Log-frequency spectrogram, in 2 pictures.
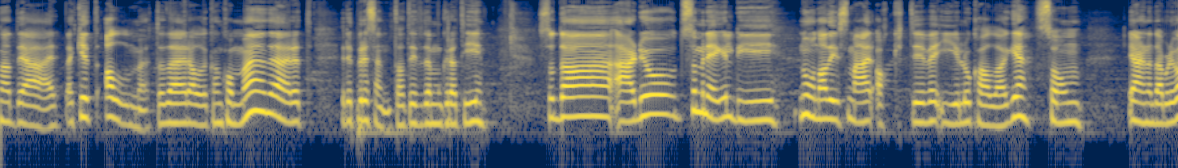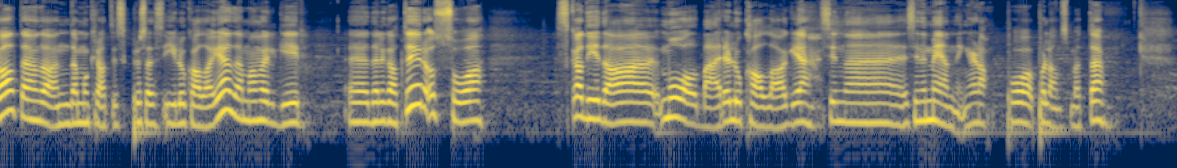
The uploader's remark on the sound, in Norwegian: Innspilt live i biblioteket på Tøyengata Bodega.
